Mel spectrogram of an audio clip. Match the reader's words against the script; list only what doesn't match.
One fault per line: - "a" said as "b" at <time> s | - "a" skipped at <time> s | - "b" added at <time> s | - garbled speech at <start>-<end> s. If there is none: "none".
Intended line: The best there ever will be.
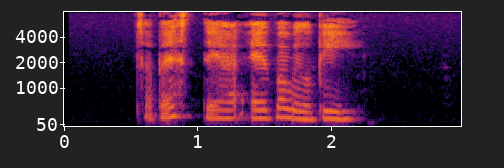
none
